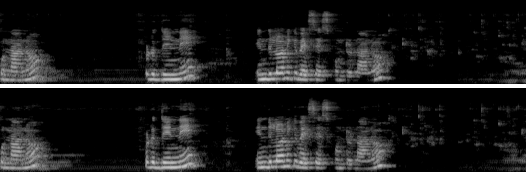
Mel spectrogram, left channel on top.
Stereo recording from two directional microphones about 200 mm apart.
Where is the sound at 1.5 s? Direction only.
30° right (ahead or behind).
